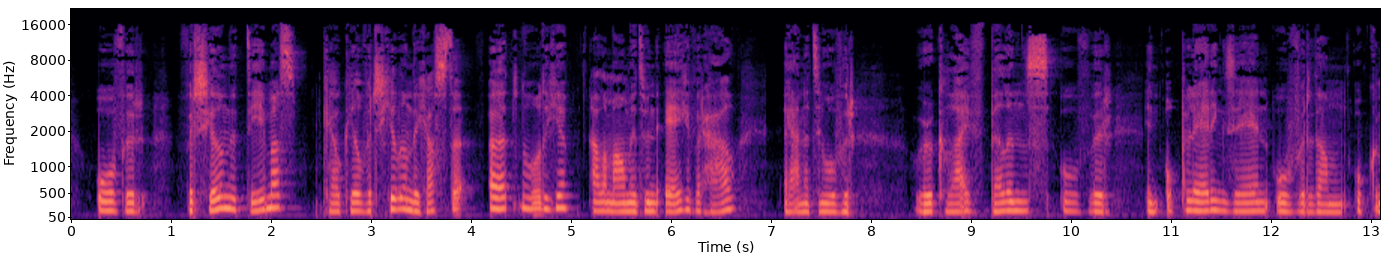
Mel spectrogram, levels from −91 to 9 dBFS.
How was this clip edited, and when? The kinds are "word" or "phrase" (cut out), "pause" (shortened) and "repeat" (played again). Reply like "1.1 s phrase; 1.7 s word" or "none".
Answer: 7.1 s word; 7.5 s word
